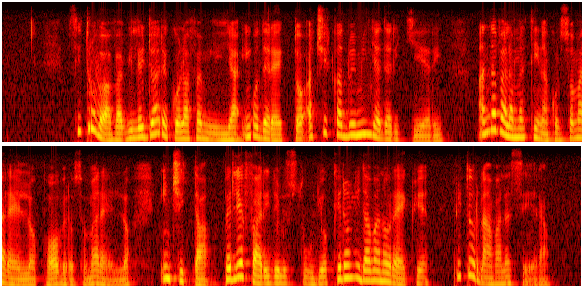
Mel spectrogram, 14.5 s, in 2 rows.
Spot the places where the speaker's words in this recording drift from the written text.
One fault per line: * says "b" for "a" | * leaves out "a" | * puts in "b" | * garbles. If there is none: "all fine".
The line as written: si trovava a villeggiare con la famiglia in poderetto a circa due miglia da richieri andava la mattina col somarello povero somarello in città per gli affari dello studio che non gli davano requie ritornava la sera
all fine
